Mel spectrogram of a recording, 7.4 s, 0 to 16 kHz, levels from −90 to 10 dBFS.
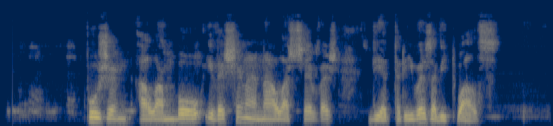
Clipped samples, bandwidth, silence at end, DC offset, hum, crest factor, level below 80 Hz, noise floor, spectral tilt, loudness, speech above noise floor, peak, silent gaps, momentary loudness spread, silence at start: under 0.1%; 8.8 kHz; 0.75 s; under 0.1%; none; 18 dB; -66 dBFS; -59 dBFS; -5 dB/octave; -26 LUFS; 33 dB; -10 dBFS; none; 11 LU; 0.15 s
